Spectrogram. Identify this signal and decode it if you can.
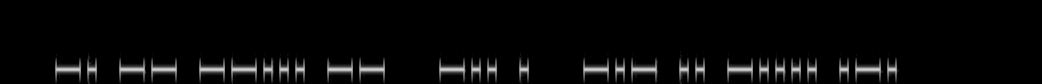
Morse code, heard as a keyed tone, about 15 wpm, 700 Hz. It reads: NM7M DE KI6R
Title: USA Callsign DE Callsign - 4 Characters - 15wpm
